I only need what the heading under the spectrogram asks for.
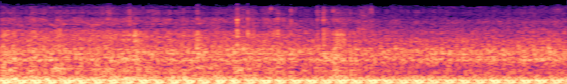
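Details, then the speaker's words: Cold start of a diesel after battery charge and coolant top-off: low, slightly uneven idle with occasional stumble; owner suspects a faulty glow plug on one cylinder (or oil burning), smoke said to stop once warm. "I think one of the glow plugs on one of the cylinders isn't quite right, because it'll miss and sound a little funny every once in a while."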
